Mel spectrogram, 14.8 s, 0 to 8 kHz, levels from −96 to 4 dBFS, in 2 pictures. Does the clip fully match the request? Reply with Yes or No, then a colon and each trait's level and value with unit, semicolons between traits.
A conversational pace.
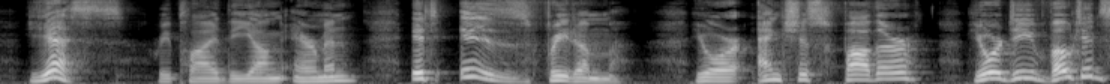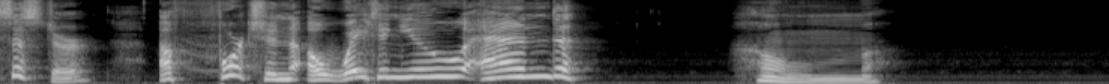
No: slow, 65 wpm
